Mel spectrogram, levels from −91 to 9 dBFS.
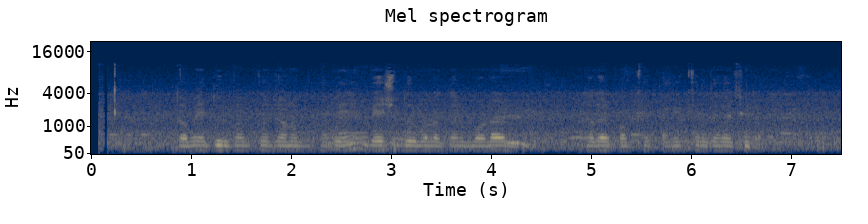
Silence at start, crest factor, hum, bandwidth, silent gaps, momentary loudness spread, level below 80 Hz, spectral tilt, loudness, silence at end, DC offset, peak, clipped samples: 0.05 s; 22 dB; none; 11.5 kHz; none; 13 LU; -86 dBFS; -5 dB/octave; -40 LUFS; 0 s; under 0.1%; -16 dBFS; under 0.1%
